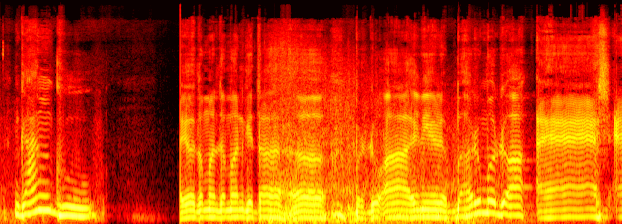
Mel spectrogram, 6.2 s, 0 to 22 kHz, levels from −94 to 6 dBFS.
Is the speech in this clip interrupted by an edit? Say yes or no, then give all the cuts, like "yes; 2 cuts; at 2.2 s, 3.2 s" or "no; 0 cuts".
yes; 1 cut; at 1.8 s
